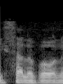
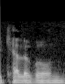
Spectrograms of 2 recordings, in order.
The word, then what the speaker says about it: Celeborn: It's in the Lord of the Rings, they say Celeborn, which is, it should be Celeborn, but it's not that hard, surely. – I think that is an Americanism. I think they don't grasp that Celtic languages have a hard C.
